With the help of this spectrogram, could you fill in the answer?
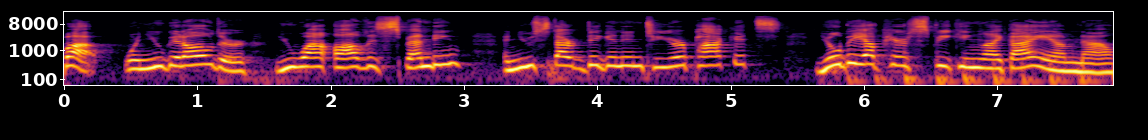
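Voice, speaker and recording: On a very clean recording with a silent background, a woman with a high pitch speaks at a moderate pace with lively intonation. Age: 60s. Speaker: resident speaking at public hearing. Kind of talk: public comment at budget hearing.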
